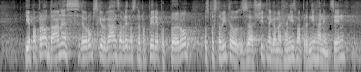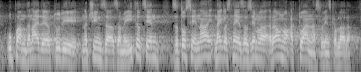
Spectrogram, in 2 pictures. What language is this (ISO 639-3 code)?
slv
